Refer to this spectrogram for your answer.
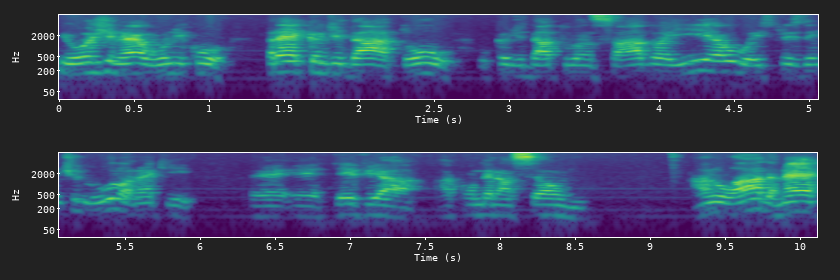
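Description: With an ordinary speaking voice pitched fairly high, a man talks at a fairly slow pace, using ordinary pitch variation and big swings in loudness. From São Paulo, Brazil. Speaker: financial journalist, editor-in-chief. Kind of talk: casual interview.

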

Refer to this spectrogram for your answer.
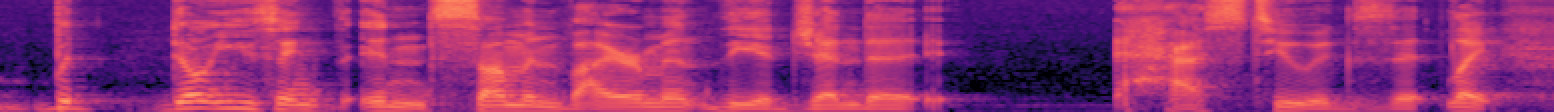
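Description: A man's fairly low voice with a dark, mellow tone, vocal fry and very wide pitch swings, on a very clean recording with a silent background. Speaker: restaurant owner guest. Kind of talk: casual political chat.

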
